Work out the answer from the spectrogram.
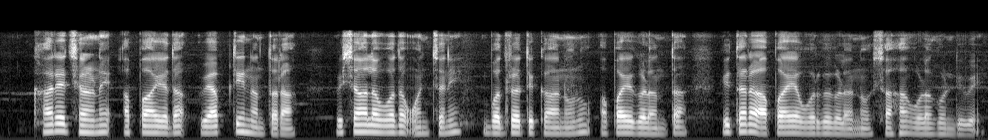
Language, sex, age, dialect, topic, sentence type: Kannada, male, 18-24, Mysore Kannada, banking, statement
